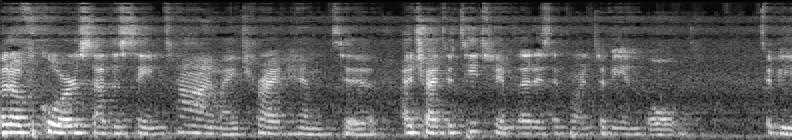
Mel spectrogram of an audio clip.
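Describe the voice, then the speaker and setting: A woman speaks at a moderate pace with a Spanish accent. The room echo is audible and the background noise is noticeable. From Honduras. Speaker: community panelist, marketing consultant. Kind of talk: panel discussion.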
